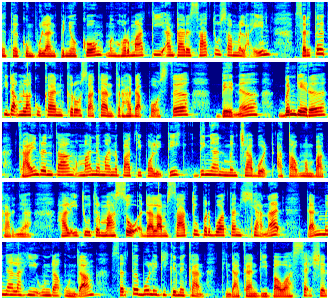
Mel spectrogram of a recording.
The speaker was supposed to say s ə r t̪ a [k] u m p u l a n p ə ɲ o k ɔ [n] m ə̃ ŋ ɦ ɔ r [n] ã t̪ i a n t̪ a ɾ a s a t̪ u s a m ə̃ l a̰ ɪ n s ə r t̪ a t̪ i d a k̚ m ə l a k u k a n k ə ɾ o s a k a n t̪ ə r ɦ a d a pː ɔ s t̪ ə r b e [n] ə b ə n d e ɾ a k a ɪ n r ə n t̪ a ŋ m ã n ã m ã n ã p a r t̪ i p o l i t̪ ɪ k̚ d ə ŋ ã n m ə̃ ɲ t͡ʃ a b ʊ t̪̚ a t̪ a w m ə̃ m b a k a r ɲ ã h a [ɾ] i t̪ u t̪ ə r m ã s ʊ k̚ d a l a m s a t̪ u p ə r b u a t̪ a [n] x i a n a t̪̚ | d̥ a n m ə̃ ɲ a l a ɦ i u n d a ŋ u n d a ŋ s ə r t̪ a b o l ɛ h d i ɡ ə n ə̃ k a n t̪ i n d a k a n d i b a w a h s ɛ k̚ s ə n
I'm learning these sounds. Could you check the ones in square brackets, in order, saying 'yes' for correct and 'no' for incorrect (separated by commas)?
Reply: yes, no, no, yes, no, yes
